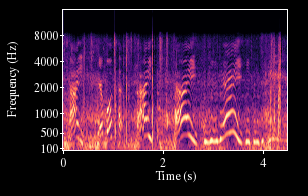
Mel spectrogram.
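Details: One-month-old Jack Russell Terrier puppies, born 27 October 2010 to Yeti Romany Storm and Romany Rio, giving a run of short arched whimpers and yips, rising then falling, several in quick succession over background noise.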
